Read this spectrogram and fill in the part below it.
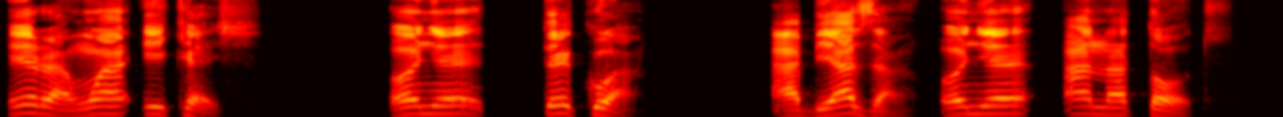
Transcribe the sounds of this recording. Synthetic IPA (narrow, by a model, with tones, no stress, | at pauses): ɪ˦ɾa˨ŋʷa˦ʔi˦ke˨ʃ | o˦ɲe˦ | te˦ku˨a̰˨ | a˨bi˨a˦za̰˨o˦ɲe˦a˦na˦tɔ̰˦˨t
